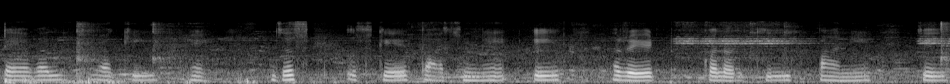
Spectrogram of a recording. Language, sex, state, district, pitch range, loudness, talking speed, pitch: Hindi, female, Madhya Pradesh, Dhar, 175-200 Hz, -19 LUFS, 80 wpm, 190 Hz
